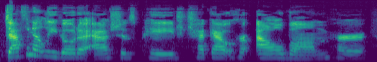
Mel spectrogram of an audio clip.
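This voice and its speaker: A woman's voice: mid-range voice, normal speed, bright, forceful tone, a little hiss or hum. A woman hosting a casual livestream interview, chatting with her guest in an effusive, encouraging way. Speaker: talk show host interviewing a guest. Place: livestream video call from a phone.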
